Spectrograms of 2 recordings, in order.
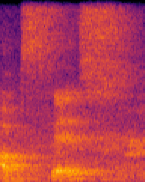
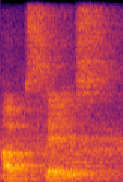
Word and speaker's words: abscess: Then we have abscess, abscess.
